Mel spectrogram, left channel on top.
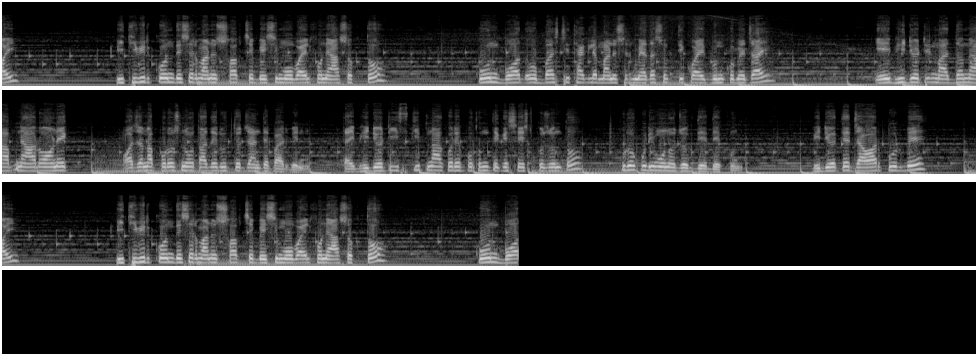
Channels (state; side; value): drops out; right; at 5.2 s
